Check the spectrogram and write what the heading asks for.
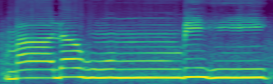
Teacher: میم ساکن کے بعد حرف با آ جائے تو اخفاء شفوی کا قاعدہ ہوتا ہے، یعنی میم ساکن کو اتنی نرمی سے ادا کرتے ہیں کہ ہمارے ہونٹ مکمل طور پر بند نہیں ہوتے بلکہ معمولی سی جھری رہ جاتی ہے اور آواز بھی ہونٹوں میں رہے گی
